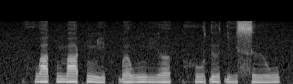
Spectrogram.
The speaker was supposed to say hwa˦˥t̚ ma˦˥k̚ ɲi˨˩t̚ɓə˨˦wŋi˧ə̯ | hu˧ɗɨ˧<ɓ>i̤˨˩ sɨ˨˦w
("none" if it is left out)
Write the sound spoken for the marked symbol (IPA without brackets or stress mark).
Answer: ɗ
